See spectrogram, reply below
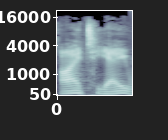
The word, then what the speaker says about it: ITA: Alitalia has now been replaced by a new airline called ITA or ITA. I'm not sure how you actually pronounce that. It's ITA, which stands for Italia Trasporto Aereo.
